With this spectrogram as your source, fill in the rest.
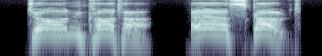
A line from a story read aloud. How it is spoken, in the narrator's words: the aide called out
